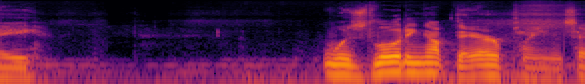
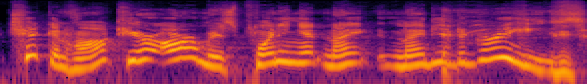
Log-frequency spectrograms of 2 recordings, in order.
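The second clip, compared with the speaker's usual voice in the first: higher, louder, incredulous; exasperated retort; 13 semitones higher, 6 dB louder than usual. Retold or imitated. Doug Heath telling stubborn lifter his arm is broken, exasperated. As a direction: point out the obvious, loudly. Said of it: "he said".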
